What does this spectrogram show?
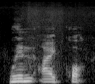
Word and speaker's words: Nguyễn Ái Quốc: I read some articles about this young firebrand named Nguyen A. Kwok. He's a Chinaman who studied in Paris, if I remember correctly. It's pronounced Nguyễn Ái Quốc.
